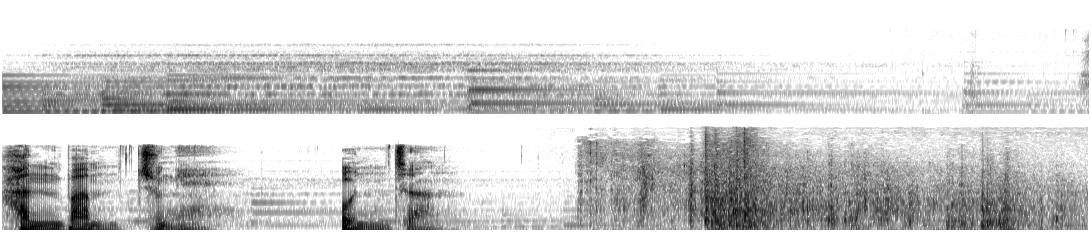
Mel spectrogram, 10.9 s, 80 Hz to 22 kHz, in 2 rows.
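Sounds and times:
speech: 5.5s - 7.7s
loud rumbling crack of thunder: 8.2s - 10.8s
rain in a thunderstorm: 8.3s - 10.8s.

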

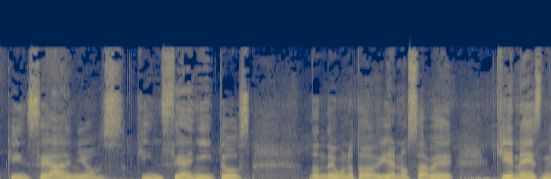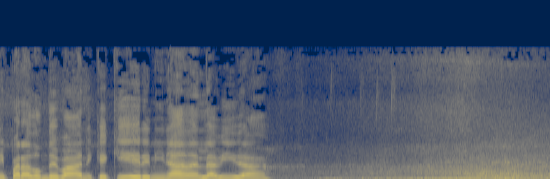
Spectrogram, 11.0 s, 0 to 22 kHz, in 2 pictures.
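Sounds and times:
speech: 0.1s - 8.3s
car passing by with road rumble and tire hiss: 8.4s - 10.9s.

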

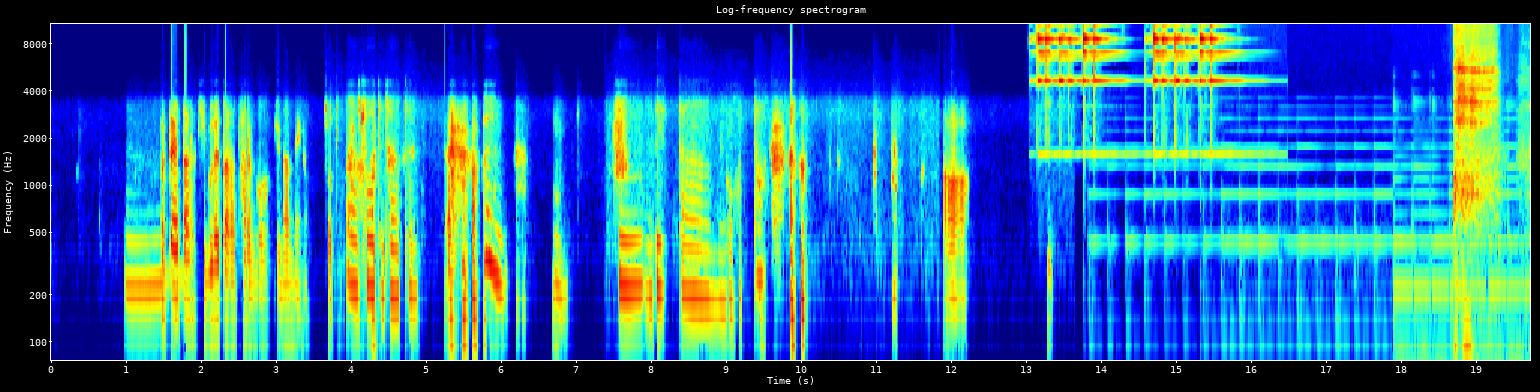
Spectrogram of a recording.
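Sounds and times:
speech: 1.0s - 10.2s, 11.2s - 12.3s, 13.3s - 13.6s
bright bell ringing: 13.0s - 16.5s.

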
